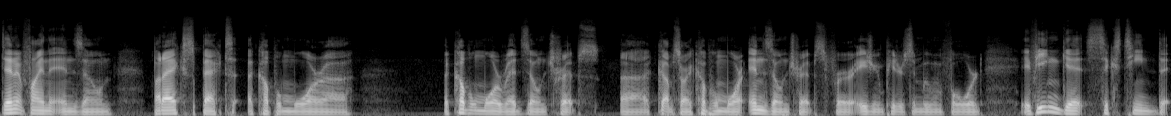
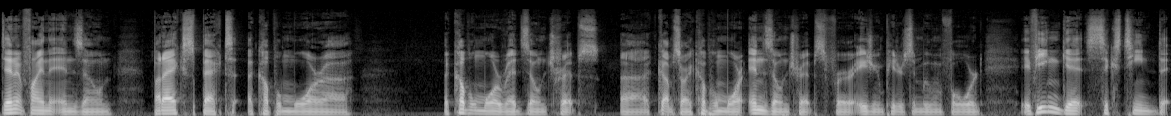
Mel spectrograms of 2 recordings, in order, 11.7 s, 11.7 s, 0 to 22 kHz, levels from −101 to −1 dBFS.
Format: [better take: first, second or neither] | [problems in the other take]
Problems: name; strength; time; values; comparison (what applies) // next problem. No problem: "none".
second | muffled; very; fading above 1.5 kHz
